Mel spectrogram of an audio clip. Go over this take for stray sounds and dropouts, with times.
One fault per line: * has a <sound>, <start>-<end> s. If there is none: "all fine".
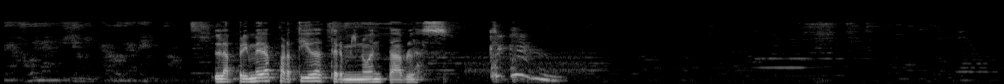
* has a throat clearing, 4.9-5.7 s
